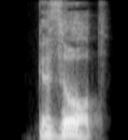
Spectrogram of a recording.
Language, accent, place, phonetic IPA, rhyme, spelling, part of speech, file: German, Germany, Berlin, [ɡəˈzʊʁt], -ʊʁt, gesurrt, verb, De-gesurrt.ogg
- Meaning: past participle of surren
